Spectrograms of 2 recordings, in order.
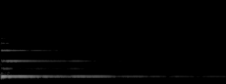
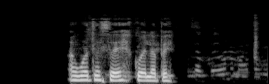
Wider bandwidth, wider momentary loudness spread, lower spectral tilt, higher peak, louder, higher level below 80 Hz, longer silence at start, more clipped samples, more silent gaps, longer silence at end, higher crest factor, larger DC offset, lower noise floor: second, 5.2 kHz vs 9.2 kHz; first, 22 LU vs 8 LU; second, -2 dB/octave vs -6.5 dB/octave; second, -30 dBFS vs 0 dBFS; second, -49 LUFS vs -14 LUFS; second, under -90 dBFS vs -62 dBFS; second, 0 s vs 0.7 s; neither; second, none vs 1.80-1.86 s; about the same, 0.1 s vs 0.15 s; about the same, 18 dB vs 16 dB; neither; first, -72 dBFS vs -38 dBFS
